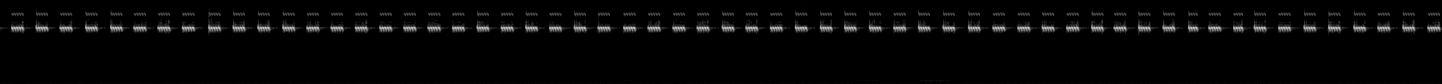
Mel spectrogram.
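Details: Steady chirping of a male cricket on a summer evening, a rapid unbroken train of high, bright pulses roughly four per second, continuing evenly through the whole stretch over silent background.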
